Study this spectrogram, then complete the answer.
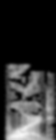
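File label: "ward", American English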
